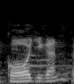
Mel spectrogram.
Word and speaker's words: Cooligan: Y como siempre, gracias a los amigos de Cooligan, dos O's y dos L's, acordaros, se escribe Cooligan, pero se dice Cooligan,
